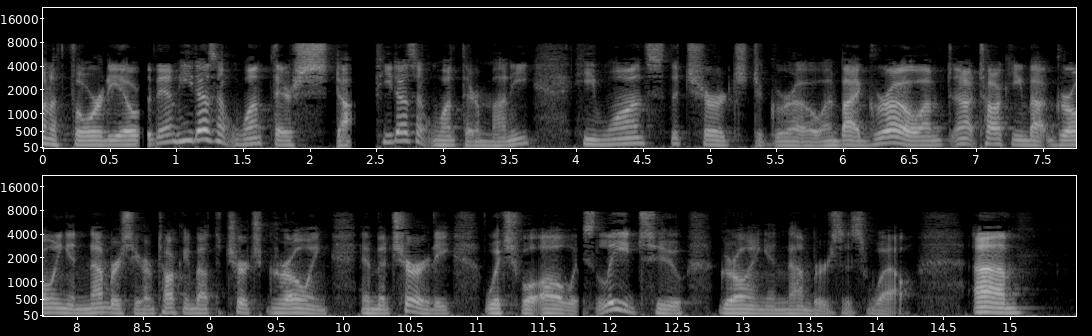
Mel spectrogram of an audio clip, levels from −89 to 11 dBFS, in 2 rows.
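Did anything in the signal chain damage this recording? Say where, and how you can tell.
Yes. At the codec stage, the whole clip carries low-delay AAC compression, likely AAC-ELD at a low rate, which fits around 32 kbps. The speech sounds rough and grainy, with noise filling between harmonics and a thin, synthetic top band, because the low bitrate forces coarse quantization.

In transmission, AAC frame loss with muting leaves soft-edged holes at 0.71 to 0.82 s, at 2.30 to 2.53 s after "doesn't want their", and at 11.75 to 11.82 s between "in maturity which will" and "lead to growing in". Those lost frames were decoded as silence, so the overlapping windows fade the sound out and back in over about a frame, leaving holes of 90, 210 and 60 ms respectively.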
